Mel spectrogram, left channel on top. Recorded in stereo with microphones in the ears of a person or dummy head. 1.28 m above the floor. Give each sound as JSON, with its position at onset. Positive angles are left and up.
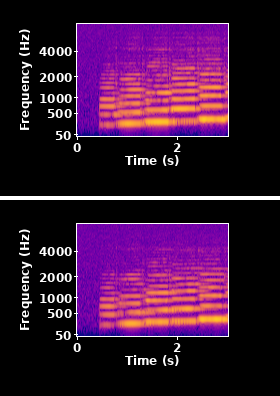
{"t": 0.5, "sound": "a flute", "side_deg": 80, "distance_m": 4.0}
